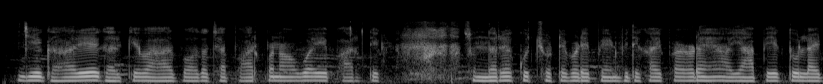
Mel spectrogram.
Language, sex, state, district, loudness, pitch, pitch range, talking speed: Hindi, female, Uttar Pradesh, Jyotiba Phule Nagar, -29 LUFS, 175 Hz, 165-180 Hz, 260 wpm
